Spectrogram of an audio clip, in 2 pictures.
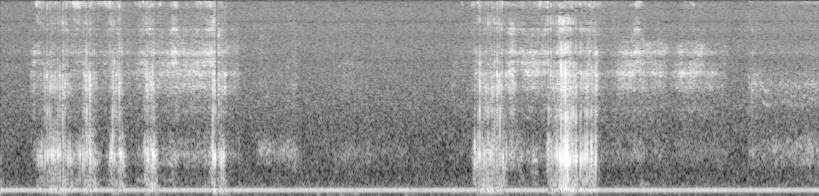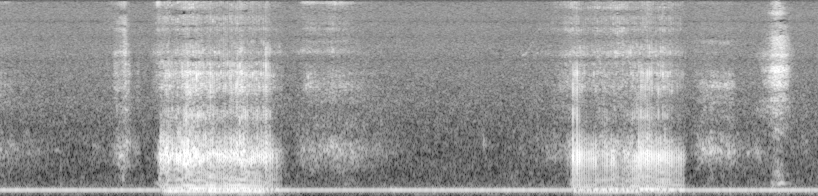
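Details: A female Boston Terrier snores with her eyes open, giving harsh, snorting breaths, some short and clustered, others longer rattling bursts every few seconds, over a constant low electrical hum.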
